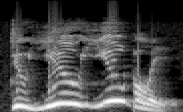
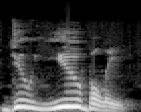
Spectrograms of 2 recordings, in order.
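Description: First: "Do you, you believe?" with the second "you" hit hard, much higher and louder; emphatic doubled you. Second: Said in the usual way. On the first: Shown as a demonstration. Preacher pressing the question home to each listener, "you" hammered high and loud. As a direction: press the repeated "you" like a personal challenge. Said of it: "This is emphatic". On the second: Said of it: "The construction in the Greek is emphatic".

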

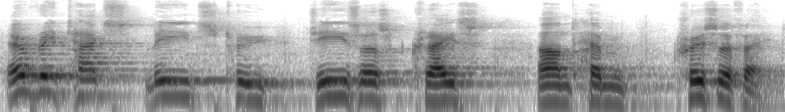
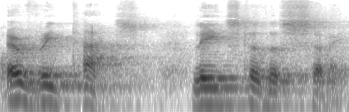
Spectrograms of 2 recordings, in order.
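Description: First: Emphatic restatement. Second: Soft and low, half to himself; quiet echo. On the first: Preacher proclaiming to the congregation, emphatic. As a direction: drive the point home to the congregation. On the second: Preacher echoing the old divine, hushed. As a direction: let the line sink to a hush. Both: Acted.

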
